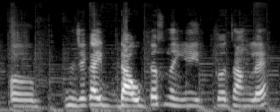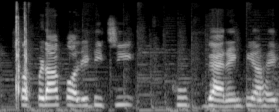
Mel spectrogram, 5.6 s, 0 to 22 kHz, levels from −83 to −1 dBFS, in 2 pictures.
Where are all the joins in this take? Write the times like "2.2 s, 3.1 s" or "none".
2.8 s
